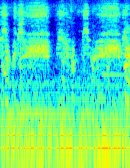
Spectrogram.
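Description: A duck quacks in a quick, rattling series of raspy calls, close and fairly loud over steady background noise.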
